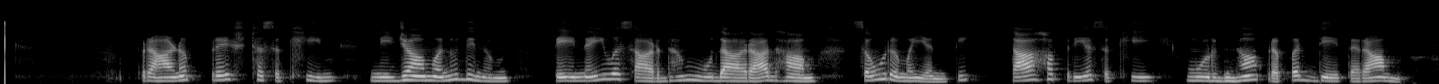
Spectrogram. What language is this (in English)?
Sanskrit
